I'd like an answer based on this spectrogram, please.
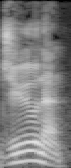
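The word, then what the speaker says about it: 柔軟: 발음은 준한, 예?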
